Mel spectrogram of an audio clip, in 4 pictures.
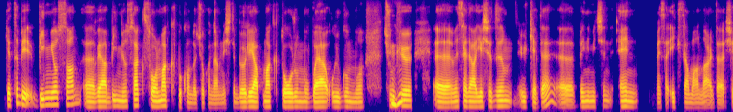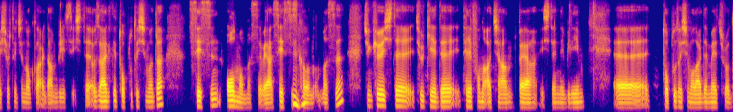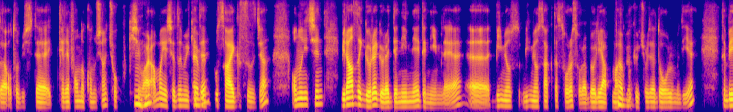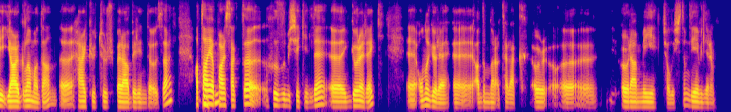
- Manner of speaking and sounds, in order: tapping
- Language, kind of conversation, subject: Turkish, podcast, Çokkültürlü arkadaşlıklar sana neler kattı?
